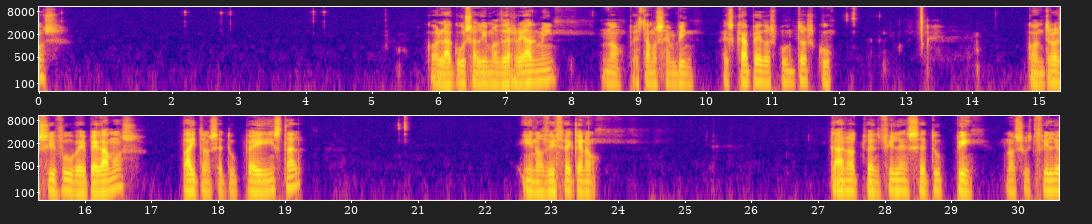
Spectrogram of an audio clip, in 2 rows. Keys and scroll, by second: 6.1 q, 7.3 Escape, 9.2 shift+;, 10.3 q, 10.9 Return, 12.2 typing, 14.2 ctrl+v, 19.7 Return.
